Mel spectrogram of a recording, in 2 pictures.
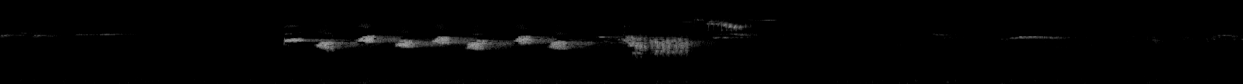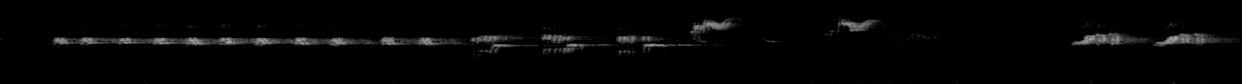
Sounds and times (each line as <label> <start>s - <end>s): song thrush 0.0s - 1.5s
song thrush 2.8s - 24.8s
